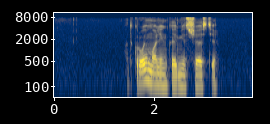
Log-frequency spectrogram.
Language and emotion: Russian, neutral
